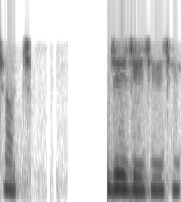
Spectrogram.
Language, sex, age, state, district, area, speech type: Urdu, female, 30-45, Uttar Pradesh, Rampur, urban, conversation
